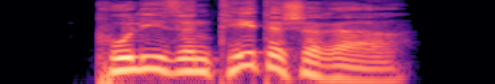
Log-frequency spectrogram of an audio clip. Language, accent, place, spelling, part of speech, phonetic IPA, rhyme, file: German, Germany, Berlin, polysynthetischerer, adjective, [polizʏnˈteːtɪʃəʁɐ], -eːtɪʃəʁɐ, De-polysynthetischerer.ogg
- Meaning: inflection of polysynthetisch: 1. strong/mixed nominative masculine singular comparative degree 2. strong genitive/dative feminine singular comparative degree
